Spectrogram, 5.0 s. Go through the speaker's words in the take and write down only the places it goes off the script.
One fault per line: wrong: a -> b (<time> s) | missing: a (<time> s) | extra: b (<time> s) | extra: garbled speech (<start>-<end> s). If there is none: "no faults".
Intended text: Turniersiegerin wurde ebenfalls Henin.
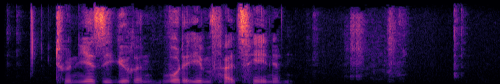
no faults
